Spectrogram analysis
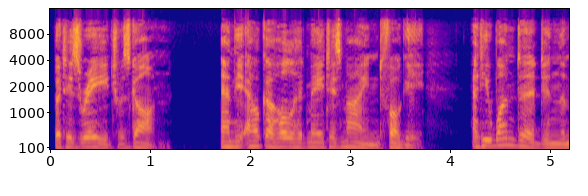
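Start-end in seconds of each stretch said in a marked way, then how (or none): none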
